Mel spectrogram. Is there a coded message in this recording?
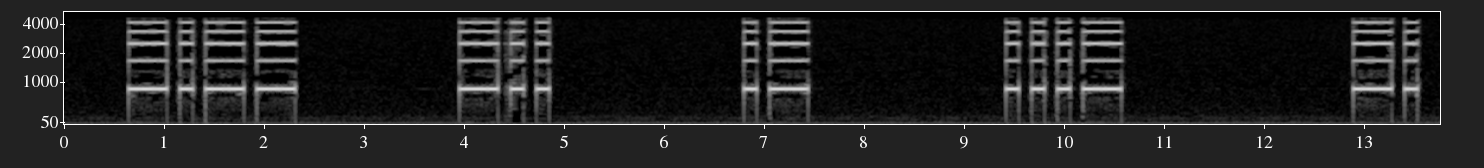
Yes: Morse code from 0.6 to 13.5 s, heard as a keyed tone, about 9 wpm, spaced as for 4 wpm, 840 Hz. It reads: YDAVN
